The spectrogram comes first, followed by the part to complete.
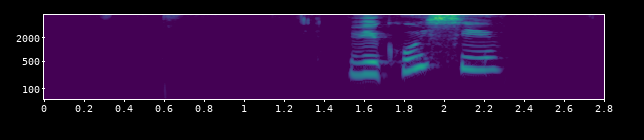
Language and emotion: Russian, positive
